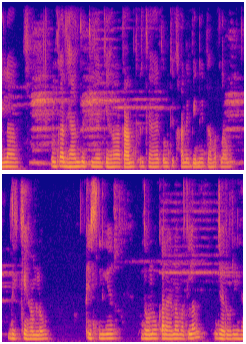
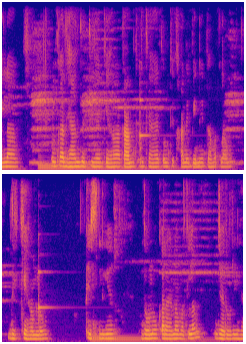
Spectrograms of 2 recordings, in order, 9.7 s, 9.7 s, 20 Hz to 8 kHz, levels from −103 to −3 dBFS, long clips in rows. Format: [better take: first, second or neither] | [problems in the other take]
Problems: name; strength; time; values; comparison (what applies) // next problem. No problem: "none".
first | background sound (Piano + Bass guitar); 14 dB below the speech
